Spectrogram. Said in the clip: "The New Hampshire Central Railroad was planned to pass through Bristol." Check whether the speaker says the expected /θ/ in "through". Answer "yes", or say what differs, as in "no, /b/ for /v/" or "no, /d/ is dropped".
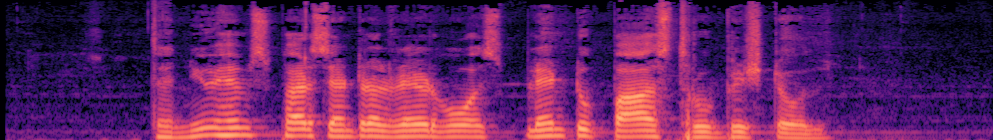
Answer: no, /t/ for /θ/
